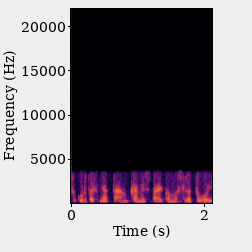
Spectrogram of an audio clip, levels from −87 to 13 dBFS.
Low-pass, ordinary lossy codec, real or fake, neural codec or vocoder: 5.4 kHz; MP3, 48 kbps; real; none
